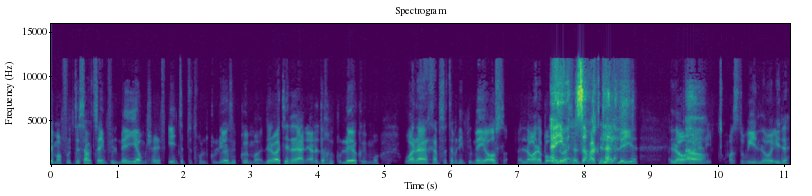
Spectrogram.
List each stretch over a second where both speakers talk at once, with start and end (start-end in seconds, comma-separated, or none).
7.5-8.8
